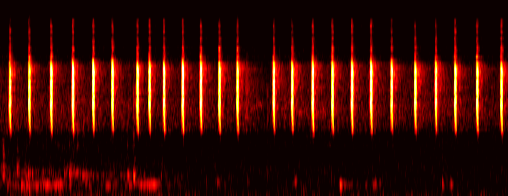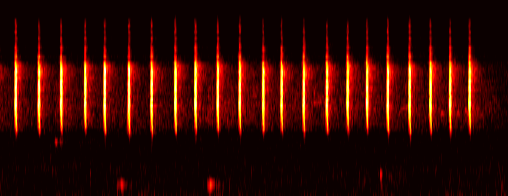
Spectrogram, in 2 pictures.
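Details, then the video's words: Dense run of dry, high chip notes from a broad-billed hummingbird, several per second for ten seconds, briefly pausing near the three-second mark, with low rumbling at the start. "Broad-billed Hummingbird Bird Sounds"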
